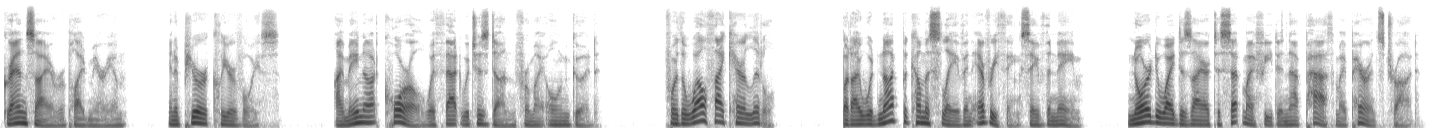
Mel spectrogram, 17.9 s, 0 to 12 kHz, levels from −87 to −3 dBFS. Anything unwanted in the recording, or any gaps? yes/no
no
